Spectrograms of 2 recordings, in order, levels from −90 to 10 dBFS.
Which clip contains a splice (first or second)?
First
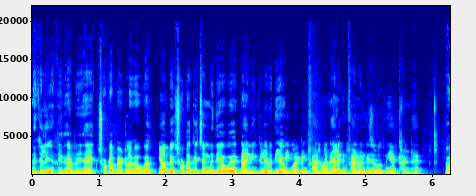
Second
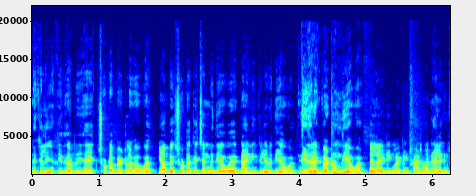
first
